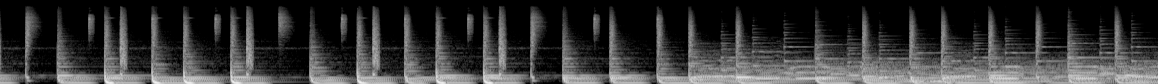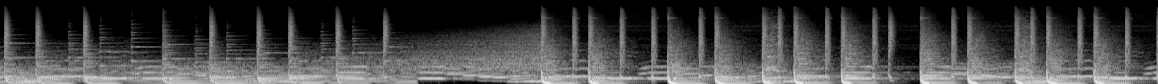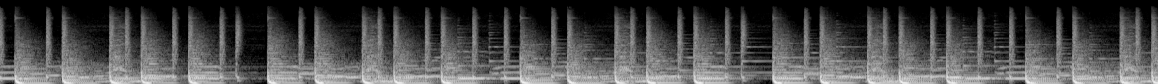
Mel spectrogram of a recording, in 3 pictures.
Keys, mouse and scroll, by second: 0.3-2.4 drag, 15.2-25.3 drag, 26.4-27.2 typing, 27.9 Return, 32.1 shift+click, 33.9 ctrl+g.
